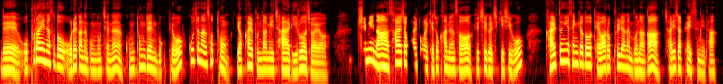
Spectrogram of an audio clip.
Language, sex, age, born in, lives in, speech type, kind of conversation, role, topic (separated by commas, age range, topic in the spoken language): Korean, male, 25-29, South Korea, Japan, read, expert-assistant, expert, 요즘 사람들이 온라인에서 어떻게 새로운 공동체를 만들어 가는지 이야기해 볼까요?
